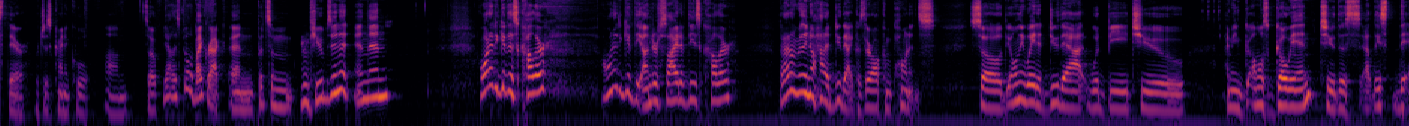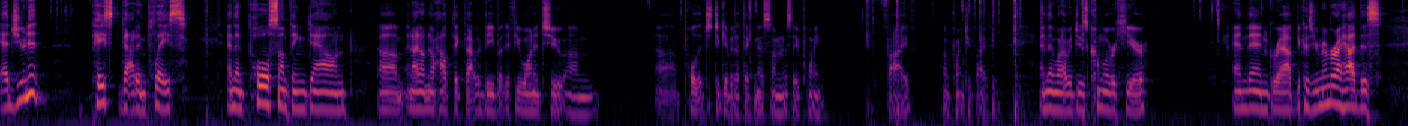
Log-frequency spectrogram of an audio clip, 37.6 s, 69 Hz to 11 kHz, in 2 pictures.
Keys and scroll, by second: 6.5 space, 18.6 super+c, 20.6 shift+v, 21.5 p, 30.7-31.6 typing, 32.9-33.7 typing.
